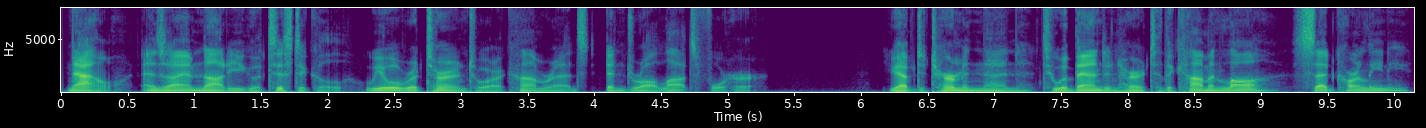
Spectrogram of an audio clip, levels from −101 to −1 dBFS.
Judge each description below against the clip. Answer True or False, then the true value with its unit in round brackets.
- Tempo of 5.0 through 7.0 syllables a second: True (5.2 syllables/s)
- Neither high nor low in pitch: False (95 Hz)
